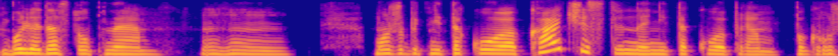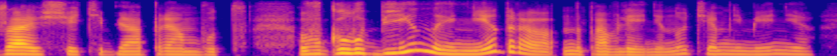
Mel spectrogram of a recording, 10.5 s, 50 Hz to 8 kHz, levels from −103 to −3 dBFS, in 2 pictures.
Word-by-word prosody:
Более 215 +3 +5
доступное. 185 -4 0 0.2
Мгм. 175 -3 -5 0.5
Может 200 -1 -1
быть, 205 -1 -7
не 200 - -1
такое 200 0 +4
качественное, 245 - +4
не 180 -1 -2
такое 180 +1 0
прям 160 -4 -6
погружающее 175 -2 +2
тебя 155 +1 -5
прям 155 -2 -5
вот 150 0 -13 0.3
в 185 +3 -1
глубины 225 - +2
недра 190 - -1
направления, 150 -4 -5
но 165 +5 -7
тем 180 -1 -7
не 175 - -7
менее. 165 0 -8
180 Hz, 130 wpm, -23 LUFS, 165-200 Hz, 0.5 s, Более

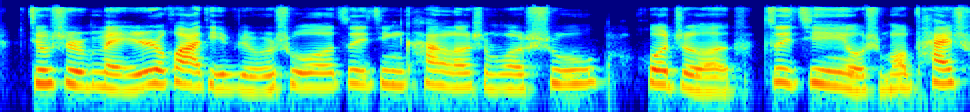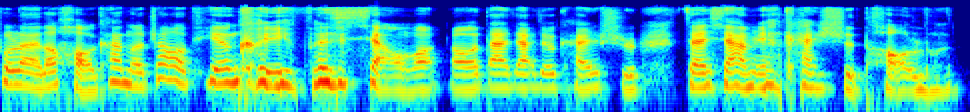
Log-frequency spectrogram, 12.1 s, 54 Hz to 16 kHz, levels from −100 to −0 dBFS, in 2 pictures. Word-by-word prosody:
就 230 -1 +1
是 230 -2 +1
每 190 -4 -1
日 230 +4 +4
话 225 -2 +5
题， 185 - -5
比 180 -1 -8
如 165 +1 -5
说 195 0 -4
最 230 +3 -5
近 220 -1 -6
看 220 +1 -2
了 195 -1 -2
什 200 -1 -9
么 180 0 -5
书， 235 +5 -5 0.2
或 235 -2 +2
者 195 -7 -2 0.2
最 255 -1 -2
近 230 -2 -2
有 180 -4 -1
什 170 - -9
么 180 - -4
拍 240 -2 +3
出 240 0 -3
来 225 - +2
的 - - +1
好 210 - 0
看 245 +10 -1
的 205 -3 -2
照 280 0 -1
片 235 +1 0
可 255 0 +6
以 220 +1 +3
分 255 +6 +5
享 235 -8 +2
吗？ 170 +1 -1
然 175 - -1
后 175 - 0
大 190 +1 +4
家 185 -1 +3
就 190 0 -7
开 175 +1 -2
始 170 -4 -9 0.3
在 195 -1 +6
下 195 -1 +5
面 200 +2 -2
开 205 0 -1
始 185 -1 -6
讨 170 - -2
论。 165 +1 -10
205 Hz, 250 characters per minute, -25 LUFS, 185-235 Hz, 0.3 s, 可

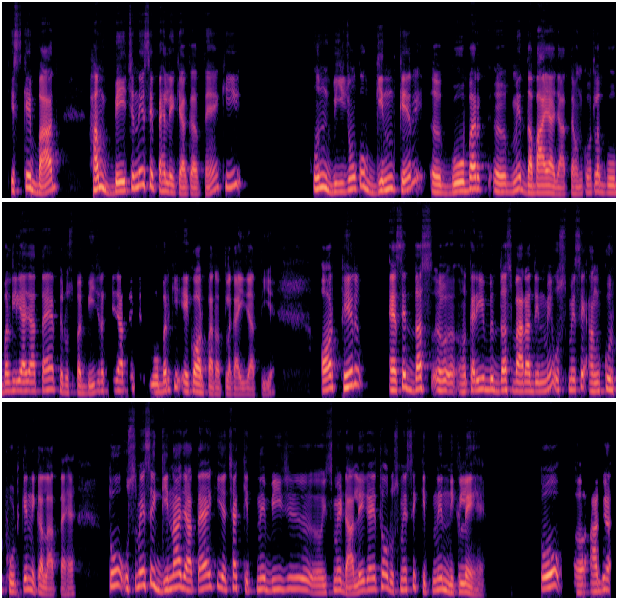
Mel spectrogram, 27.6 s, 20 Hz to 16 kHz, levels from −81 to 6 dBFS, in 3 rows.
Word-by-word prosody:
इसके 170 +7 +3 0.2
बाद 225 +6 +2 0.5
हम 210 +3 +7
बेचने 170 +11 +4
से 255 -2 0
पहले 160 -8 0
क्या 120 -4 -1
करते 115 0 -4
हैं 185 - -4
कि 245 +6 -4 1.1
उन 215 +2 +6
बीजों 155 +8 0
को 250 +3 0
गिन 180 +8 +3
कर 200 - +2
अ, 410 - 0 0.2
गोबर 165 +8 +6
अ, 165 -7 0
में 200 -4 -1
दबाया 135 0 +3
जाता 115 0 -7
है 120 - -6
उनको, 120 +4 -8
मतलब 150 -1 -4
गोबर 135 +4 -2
लिया 175 -1 +2
जाता 165 +1 -2
है 195 +1 0
फिर 155 - -5
उस 135 +1 -10
पर - - -1
बीज 135 +6 -5
रखे 170 +1 -9
जाते 170 +3 -3
हैं - - -11
फिर 380 - -8
गोबर 165 +5 0
की - - -7
एक 150 - -4
और 150 -3 +5
परत 115 -2 -4
लगाई 105 -1 -5
जाती 110 - -9
है - - -14 0.8
और 220 - +5
फिर 265 +5 +5 0.4
ऐसे 180 +5 +6
10 205 +1 +2
अ - - -8 0.4
अ, 150 - -1
करीब 190 +2 +2
10-12 170 -3 +3
दिन 160 - -2
में 215 +7 -3
उसमें 185 0 -5
से 240 - -1
अंकुर 165 +4 -1
फूट 155 -3 -3
के 195 - 0
निकल 150 - -2
आता 105 +1 -8
है। 115 - -10 0.5
तो 255 - +3 0.2
उसमें 235 +7 0
से 280 +1 -1
गिना 195 +6 +2
जाता 190 -3 0
है 225 +3 +2
कि 230 -2 -4
अच्छा, 200 +3 -1
कितने 200 -1 -4
बीज 195 +1 -4
अ, 195 -10 -2
इसमें 180 +8 -4
डाले 130 +8 -1
गए 195 +1 -1
थे 220 +5 -4
और 225 - 0
उसमें 180 +4 -4
से 195 +5 -7
कितने 195 -3 -4
निकले 150 -5 +1
हैं। 95 -1 -14 0.8
तो 215 +3 +7 0.4
अ, 140 - -1 0.2
आगे 165 +6 -1
175 Hz, 185 wpm, -22 LUFS, 150-205 Hz, 1.1 s, हम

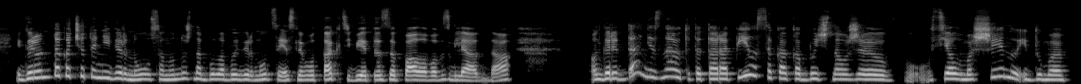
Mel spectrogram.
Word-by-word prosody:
И 225 - -4
говорю: 290 +6 +3
"Ну 335 - -4
так, 400 +2 -1
а 390 - +2
чё 385 +1 -2
ты 345 - -2
не 305 -1 +3
вернулся? 235 -3 0
Ну, 220 +1 +1
нужно 260 +2 -2
было 235 +1 +1
бы 230 +1 +1
вернуться, 225 0 -1
если 205 +2 -1
вот 210 0 -3
так 235 +3 +1
тебе 210 -3 -2
это 210 +1 -2
запало 205 -2 +3
во 195 0 0
взгляд, 200 -5 -1
да?" 210 +7 -2 0.8
Он 230 - -1
говорит, 270 -1 +3
да, - - 0
не 335 - -1
знаю, 345 +4 -3
вот 305 -5 -5
это 245 +1 -1
торопился, 305 - +1
как 270 -3 -2
обычно 245 0 -1
уже 230 -2 +1
в 200 - -13
сел 255 +2 +4
в 235 - -2
машину 320 +9 +1
и 235 - -3
думаю: 215 -1 0
235 Hz, 220 wpm, -23 LUFS, 215-270 Hz, 0.8 s, сел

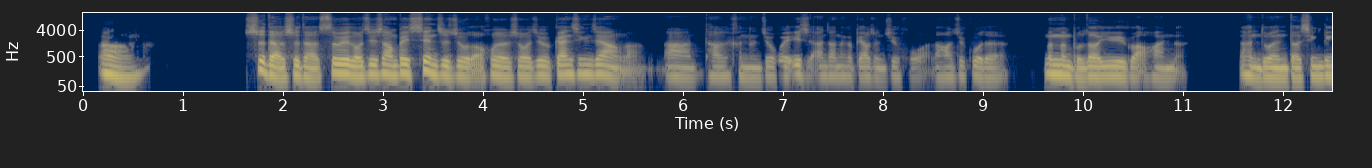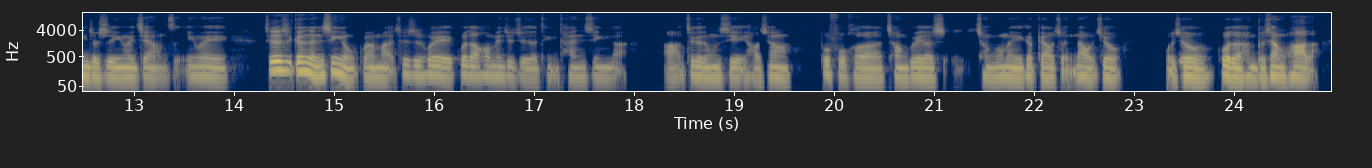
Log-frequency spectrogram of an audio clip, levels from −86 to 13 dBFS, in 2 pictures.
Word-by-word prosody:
嗯， 145 -3 +4 1.4
是 185 - +5
的 125 -8 +7
是 105 +5 +3
的， 110 -4 +3
思 145 +8 +2
维 140 -1 +9
逻 120 -1 +7
辑 135 +3 +3
上 130 -1 +4
被 145 +1 +7
限 140 +3 +4
制 125 -1 +3
住 115 0 +2
了， - - +1
或 125 +4 -1
者 115 -2 +3
说 115 +1 +1
就 120 +1 0
甘 135 +3 +3
心 135 0 -1
这 135 - +2
样 120 -5 +2
了。 175 +3 -10 0.2
啊， 115 -5 -4
他 115 -1 -6
可 115 0 -12
能 105 -1 -5
就 115 +2 -6
会 120 0 -4
一 135 - +1
直 115 - -9
按 115 - -7
照 120 -1 -6
那 120 - -7
个 115 - -8
标 110 0 -4
准 110 -2 -8
去 115 - -10
活， 105 -1 -13
然 110 - -9
后 110 0 -6
就 120 +2 -10
过 115 -1 -3
得 105 +2 -6 0.3
闷 140 -1 +2
闷 130 -3 +5
不 105 - 0
乐、 115 +2 +3
郁 115 0 +2
郁 110 - +2
寡 110 0 -2
欢 105 -2 -5
的。 - - -10 0.5
那 130 - -4
很 115 -4 +1
多 110 +1 +3
人 105 0 +4
得 105 - +2
心 115 +3 -1
病 120 0 +1
就 110 0 0
是 110 +1 -2
因 105 - 0
为 110 -1 0
这 100 +2 -5
样 105 0 -6
子。 - - -16
因 115 - -6
为 110 -3 -3 0.3
其 170 - +2
实 180 - +10
是 170 - +1
跟 170 0 +6
人 120 -6 +4
性 150 +4 +1
有 115 -7 +1
关 110 +1 -4
嘛， 105 -1 -3
就 135 - -8
是 125 -2 -4
会 120 -3 0
过 125 - -3
到 120 -2 0
后 125 +2 -6
面 120 -1 -5
就 115 0 -7
觉 105 0 -8
得 105 -1 -5
挺 95 - -15
贪 110 -1 -10
心 110 0 -8
的。 - - -13 0.4
啊， - - -7
这 120 - -5
个 115 - +1
东 110 0 -2
西 105 -1 -5
好 105 -2 -9
像 110 0 -4 0.3
不 - - -4
符 - - -6
合 100 -1 -3
常 105 -1 -4
规 110 +1 -1
的 105 -1 0
是 100 - -6 0.3
成 110 -3 -6
功 110 +1 -2
的 110 -2 0
一 100 - -1
个 115 - -2
标 105 -1 -2
准， 105 - -8
那 120 - -1
我 105 -2 -2
就 105 -3 -2 0.4
我 - - -4
就 110 -3 +1
过 120 -3 +5
得 105 -2 +4
很 105 +1 -2
不 105 - -2
像 115 -1 +1
话 110 0 +3
了， 105 - -6
115 Hz, 305 characters per minute, -22 LUFS, 105-120 Hz, 1.4 s, 实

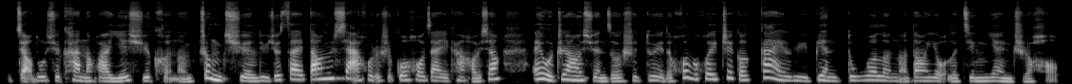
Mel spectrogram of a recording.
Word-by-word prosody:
角 - - +5
度 175 0 -3
去 175 0 -3
看 185 0 +2
的 150 - 0
话， 150 0 +1
也 150 +4 +1
许 165 -4 +1
可 - - -7
能 135 +3 -4
正 240 -10 +5
确 175 -2 +2
率 160 +1 -2
就 200 +6 -1
在 225 0 +3
当 250 +4 +5
下 280 0 +5
或 - - -5
者 - - -5
是 - - -7
过 205 0 -1
后 200 -3 -2
再 180 -2 0
一 155 - -5
看， 170 - -5
好 145 -2 -3
像 245 +8 +2 0.3
“诶， 245 - +2
我 210 - +5
这 230 - -2
样 200 -3 +4
选 160 -6 0
择 150 +1 -2
是 175 - -4
对 180 -2 -5
的”， 150 - -4
会 320 - -1
不 235 - -1
会 245 -1 -1
这 295 +4 -1
个 205 -5 -1
概 290 -10 +3
率 175 -3 -4
变 175 0 -2
多 185 +5 -4
了 180 -3 -2
呢， 160 - -6
当 165 +1 -1
有 155 -1 -3
了 145 - -3
经 150 +1 -2
验 155 -4 -1
之 135 - -4
后？ - - -6
180 Hz, 300 characters per minute, -24 LUFS, 155-210 Hz, 0.3 s, 角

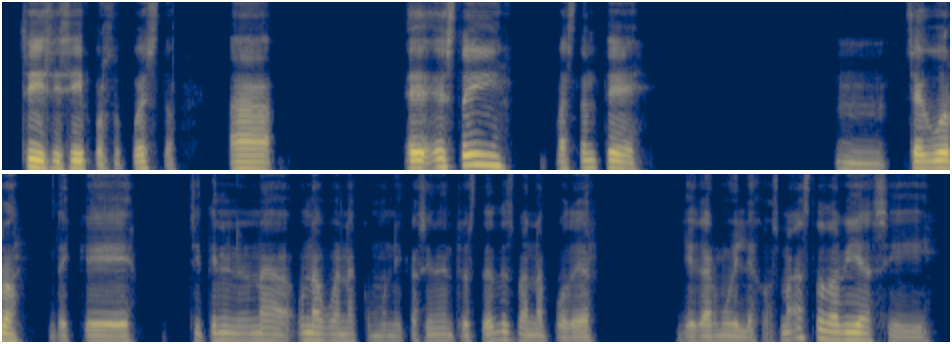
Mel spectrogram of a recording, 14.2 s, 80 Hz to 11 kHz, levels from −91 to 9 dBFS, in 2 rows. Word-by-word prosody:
Sí, 150 -3 +10
sí, 130 0 -1
sí, 135 +2 +5
por 110 -6 -7
supuesto. 125 +1 -6 0.4
Ah, 125 0 +2 1.0
e 145 +1 +8
estoy 190 +2 +5 0.3
bastante 135 -4 -1 1.4
mm, 110 -3 -10 0.2
seguro 135 -1 +5 0.2
de 105 +1 -13
que 110 -1 -3 0.4
si 130 - -15
tienen 140 -1 -8
una 130 -3 -10
una 135 -1 -4
buena 125 -1 -11
comunicación 110 +1 -16
entre 115 -3 -12
ustedes 135 +6 -10
van 120 -4 -10
a 110 - -10
poder 100 +1 -9 0.6
llegar 110 0 -8
muy 110 -1 -8
lejos. 100 +2 -15
Más 175 +6 -10
todavía 140 -4 -1
si 100 -5 -13
125 Hz, 125 wpm, -22 LUFS, 110-140 Hz, 1.4 s, Sí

